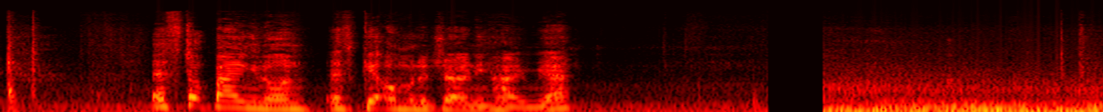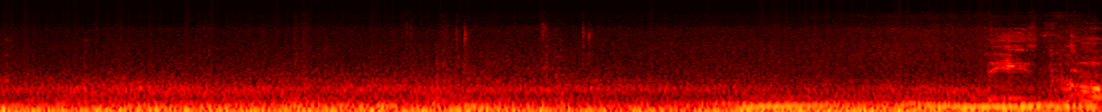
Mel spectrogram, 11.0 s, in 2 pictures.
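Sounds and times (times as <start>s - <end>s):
car engine drone inside cabin: 3.0s - 11.0s.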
